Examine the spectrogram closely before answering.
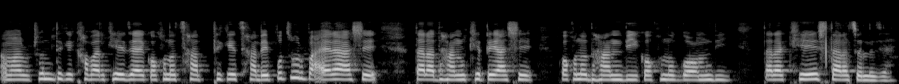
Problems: background sounds at intervals, background conversations at intervals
